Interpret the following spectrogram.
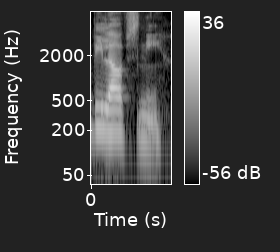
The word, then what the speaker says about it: Vilozny: I'm going to try to pronounce this name correctly. Vilozny.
